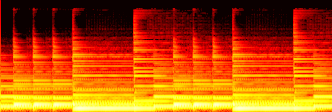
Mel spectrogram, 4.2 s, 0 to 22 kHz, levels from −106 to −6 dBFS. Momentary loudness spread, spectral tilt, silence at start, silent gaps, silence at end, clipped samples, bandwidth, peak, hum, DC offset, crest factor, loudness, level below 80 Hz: 3 LU; -8.5 dB/octave; 0 s; none; 0 s; under 0.1%; 7.2 kHz; -8 dBFS; none; under 0.1%; 10 dB; -20 LUFS; -50 dBFS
